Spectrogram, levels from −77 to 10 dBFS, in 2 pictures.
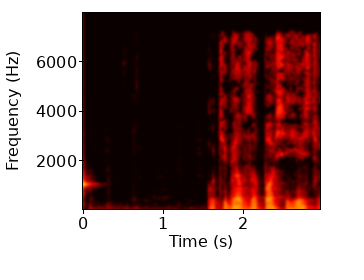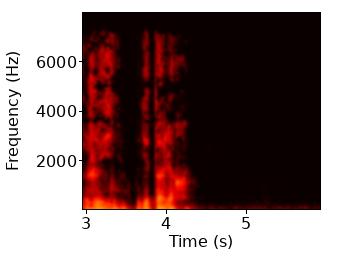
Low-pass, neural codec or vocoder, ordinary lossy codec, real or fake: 7.2 kHz; none; MP3, 32 kbps; real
